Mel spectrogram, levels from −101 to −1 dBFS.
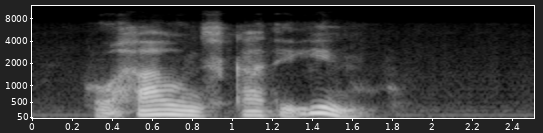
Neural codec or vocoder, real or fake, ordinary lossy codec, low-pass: codec, 16 kHz, 2 kbps, FreqCodec, larger model; fake; Opus, 32 kbps; 7.2 kHz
